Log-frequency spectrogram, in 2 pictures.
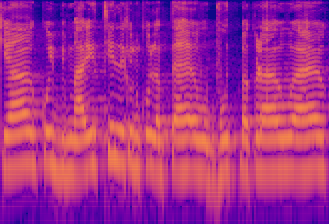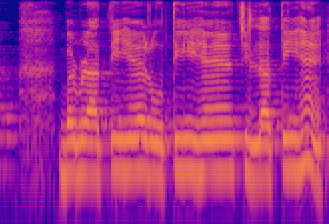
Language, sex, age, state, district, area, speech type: Hindi, female, 45-60, Uttar Pradesh, Varanasi, urban, spontaneous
